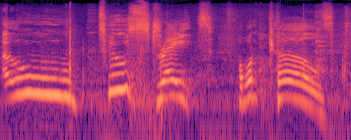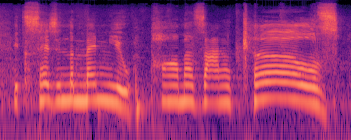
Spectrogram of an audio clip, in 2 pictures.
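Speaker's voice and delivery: high, exasperated complaint; angry ranting. Acted. Angry man complains about the menu's curls, exasperated. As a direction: rant with drawn-out key words.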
